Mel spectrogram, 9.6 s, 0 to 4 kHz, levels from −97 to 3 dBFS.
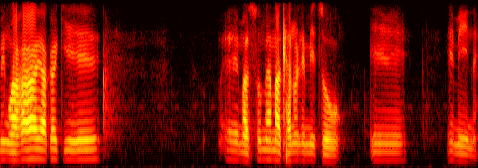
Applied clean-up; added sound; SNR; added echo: none; none; none; none.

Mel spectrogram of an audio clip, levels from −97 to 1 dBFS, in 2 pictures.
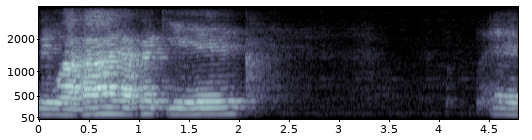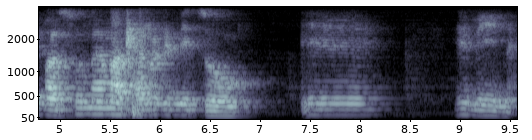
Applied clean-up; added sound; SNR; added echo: none; none; none; reverberation time 0.5 s.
